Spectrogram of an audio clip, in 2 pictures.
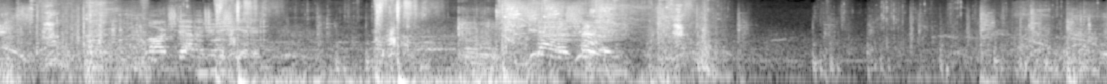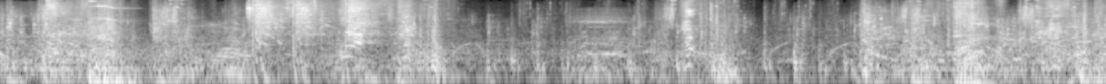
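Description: A lightsaber hums and swings through the air.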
